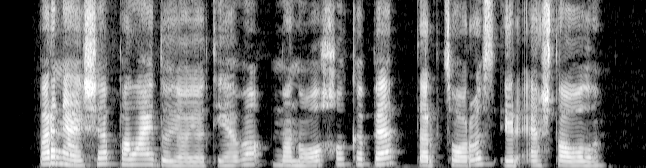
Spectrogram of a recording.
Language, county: Lithuanian, Kaunas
